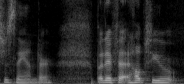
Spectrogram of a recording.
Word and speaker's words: Xander: It's also not pronounced Xander, which a few rare people seem to think it is. Xander. It's just Xander.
